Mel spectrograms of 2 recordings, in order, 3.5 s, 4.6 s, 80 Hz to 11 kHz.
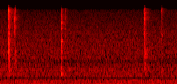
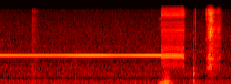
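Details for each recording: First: NAD C370 amplifier during repair: a few crisp, isolated clicks about a second apart on a quiet background; speaker output relays now switching normally, though the speaker A light stays off. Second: NAD C370 amplifier, test tone: it holds, then cuts out abruptly with crackly clicks as the speaker protection relays chatter off. A hot, shriveled capacitor on the protection module is suspected. Protection relay chatter.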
